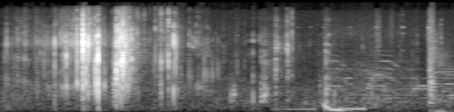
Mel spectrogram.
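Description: An onigiri rice ball wrapped in nori seaweed being bitten and crunched, heard as a few sharp, close crackles and crinkles of the dry seaweed, followed by quieter chewing and rustling.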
